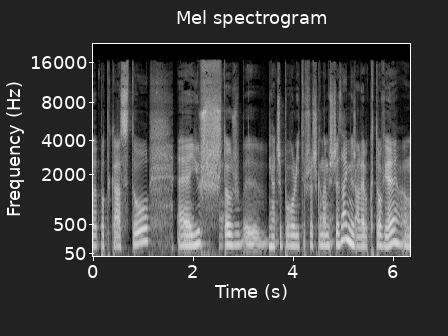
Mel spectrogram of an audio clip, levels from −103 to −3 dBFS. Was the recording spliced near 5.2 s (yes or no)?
yes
